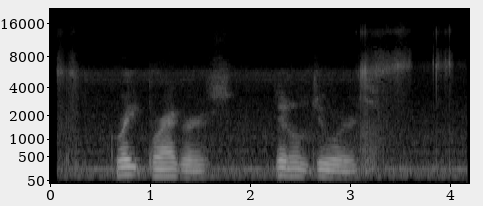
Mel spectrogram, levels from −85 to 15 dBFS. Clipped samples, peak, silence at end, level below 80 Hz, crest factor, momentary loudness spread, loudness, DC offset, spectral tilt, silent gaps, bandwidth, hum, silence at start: under 0.1%; -18 dBFS; 0 s; -84 dBFS; 18 dB; 17 LU; -36 LUFS; under 0.1%; -5.5 dB/octave; none; 16 kHz; none; 0.05 s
